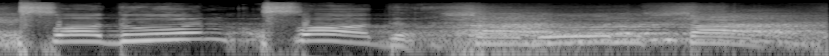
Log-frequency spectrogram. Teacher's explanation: Sod, ujung lidah dirapatkan dengan gigi seri bawah kiri kanan.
